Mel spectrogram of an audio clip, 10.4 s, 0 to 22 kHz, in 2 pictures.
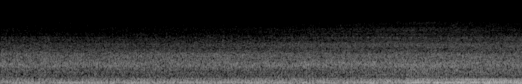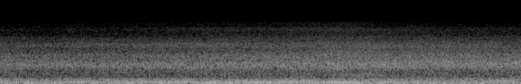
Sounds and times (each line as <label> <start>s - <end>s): traffic 0.0s - 10.4s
